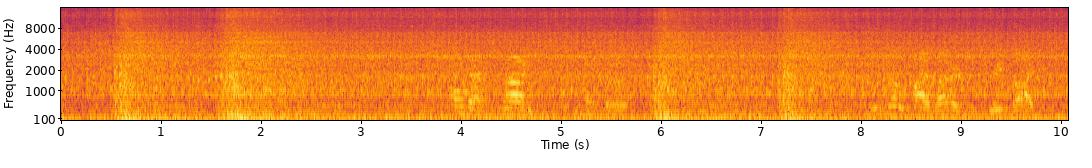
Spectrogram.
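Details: 1968 T100 vintage British twin with a new battery, after throttle cable slack adjustment: slow, steady, even tick-over with no misfire, hunting or knock under a few nearby clunks. Timing exactly on, mixture good. Normal idle.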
